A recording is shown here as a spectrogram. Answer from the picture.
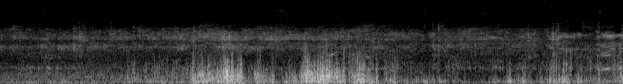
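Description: Helicopter flying over, a steady high whine above a choppy low rotor rumble, with two louder rushes about two and three seconds in.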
